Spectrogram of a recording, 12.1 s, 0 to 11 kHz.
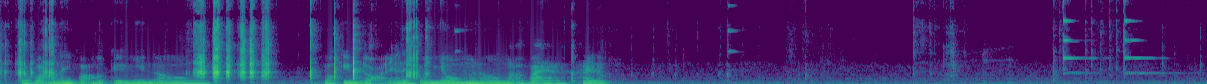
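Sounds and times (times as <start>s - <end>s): metallic clinks of watches: 10.6s - 11.8s.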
